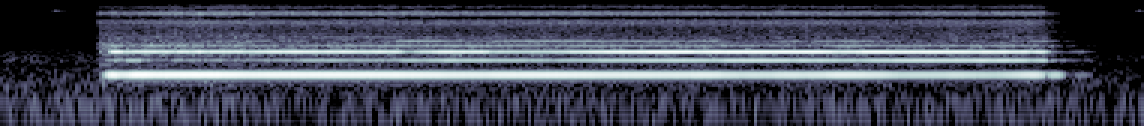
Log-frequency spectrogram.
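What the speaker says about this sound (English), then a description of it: "that is note name D on the flute." A single sustained flute note D, held steady and clear for about five seconds with a clean start and stop, played alone.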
